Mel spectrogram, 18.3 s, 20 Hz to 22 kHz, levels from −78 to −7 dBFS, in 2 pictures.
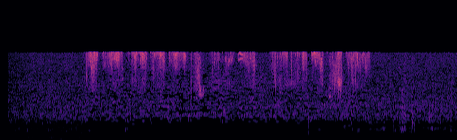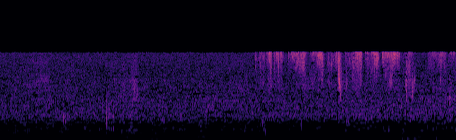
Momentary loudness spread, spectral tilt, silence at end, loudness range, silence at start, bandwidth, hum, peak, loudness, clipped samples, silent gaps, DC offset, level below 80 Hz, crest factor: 16 LU; 0.5 dB/octave; 0 s; 13 LU; 0.15 s; 6 kHz; none; -22 dBFS; -38 LUFS; under 0.1%; none; under 0.1%; under -90 dBFS; 20 dB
